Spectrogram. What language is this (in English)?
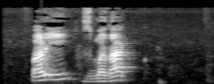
Wadiyara Koli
